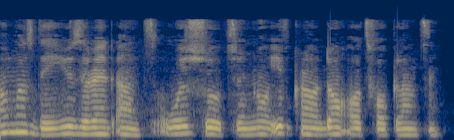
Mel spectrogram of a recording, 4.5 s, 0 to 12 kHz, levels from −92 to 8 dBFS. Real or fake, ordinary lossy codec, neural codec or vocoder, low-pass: real; AAC, 32 kbps; none; 7.2 kHz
